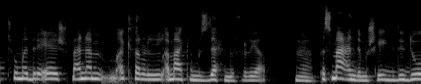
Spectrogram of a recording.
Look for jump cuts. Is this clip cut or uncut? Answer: uncut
